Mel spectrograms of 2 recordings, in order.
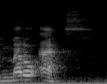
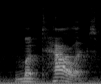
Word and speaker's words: Metallics: I know a lot of people are going to call these Metal X. Metallics, by the way. That's a pronunciation of these.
